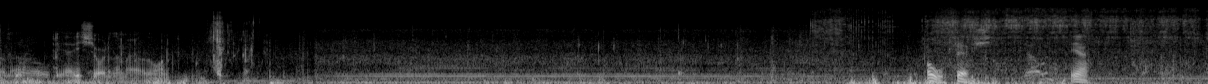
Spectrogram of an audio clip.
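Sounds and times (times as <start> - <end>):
wind rumble on microphone: 0.0 - 12.0
boat motor humming: 0.4 - 12.0.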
